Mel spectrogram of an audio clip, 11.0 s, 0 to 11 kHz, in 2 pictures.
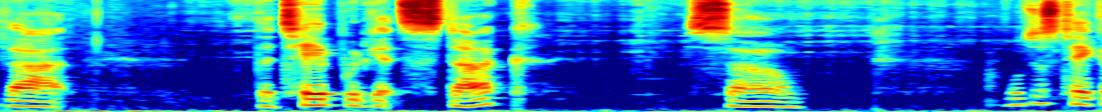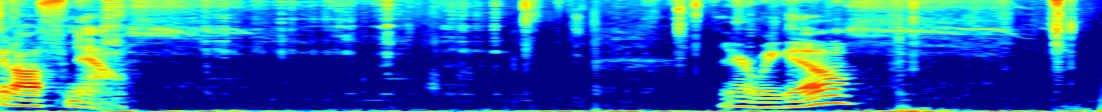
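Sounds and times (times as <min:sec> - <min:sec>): tape peeling crackle: 0:00.0 - 0:11.0.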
